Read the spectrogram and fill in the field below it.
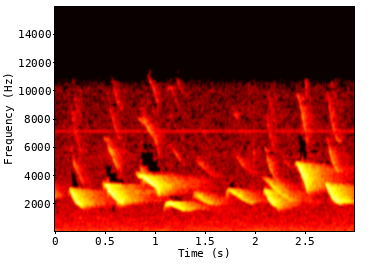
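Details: Rufous-bellied thrush raised in captivity sings loud, pure whistled notes sliding downward, about seven notes in three seconds, evenly spaced.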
